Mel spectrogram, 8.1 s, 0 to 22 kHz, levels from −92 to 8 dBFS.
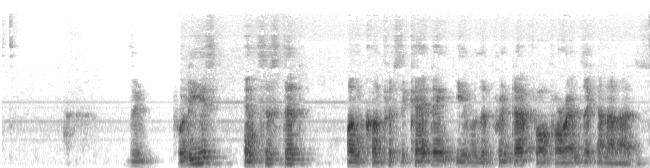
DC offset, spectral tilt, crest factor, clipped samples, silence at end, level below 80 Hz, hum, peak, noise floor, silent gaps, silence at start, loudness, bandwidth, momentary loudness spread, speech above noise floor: under 0.1%; -7.5 dB/octave; 22 dB; under 0.1%; 0.1 s; -62 dBFS; none; -2 dBFS; -66 dBFS; none; 0.85 s; -23 LUFS; 14 kHz; 16 LU; 44 dB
